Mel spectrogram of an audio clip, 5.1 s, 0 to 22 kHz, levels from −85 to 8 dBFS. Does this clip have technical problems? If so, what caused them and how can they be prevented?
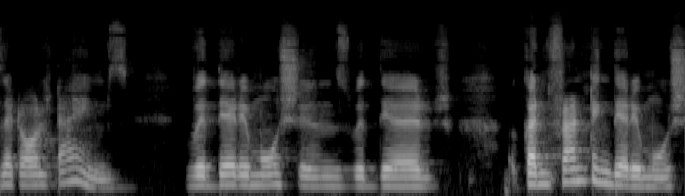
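No, no technical faults here.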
